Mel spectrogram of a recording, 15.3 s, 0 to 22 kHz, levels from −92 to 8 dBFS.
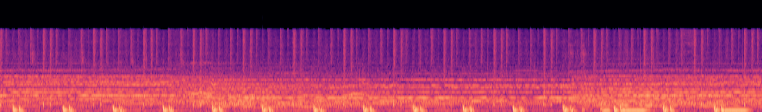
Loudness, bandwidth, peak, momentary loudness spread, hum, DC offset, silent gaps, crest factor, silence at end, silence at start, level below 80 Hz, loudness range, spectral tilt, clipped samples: -18 LUFS; 8.8 kHz; 0 dBFS; 5 LU; none; under 0.1%; none; 16 dB; 0 s; 0 s; -20 dBFS; 3 LU; -6.5 dB/octave; under 0.1%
